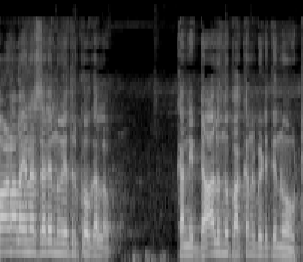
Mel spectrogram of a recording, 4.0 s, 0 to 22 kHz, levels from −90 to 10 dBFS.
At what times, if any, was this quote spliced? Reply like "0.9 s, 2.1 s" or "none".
none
